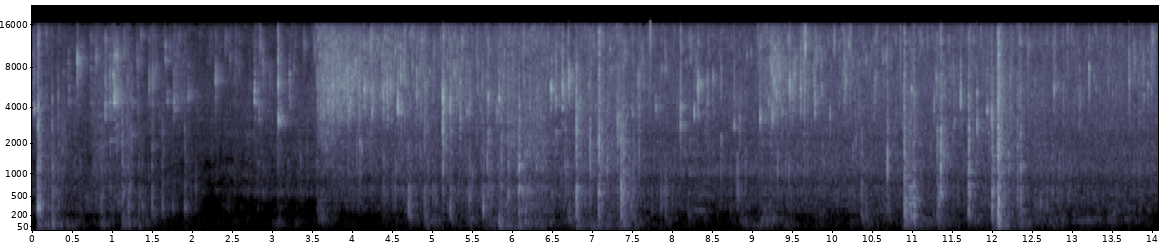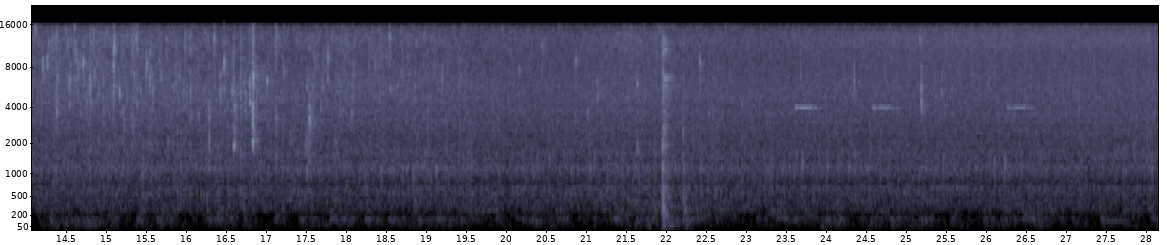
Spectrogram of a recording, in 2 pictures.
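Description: Raw potato fries deep-frying in hot vegetable oil in a frying pan. The sizzle starts suddenly a few seconds in and is full of crackling for the next several seconds, then settles into a steady hiss of bubbling oil.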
